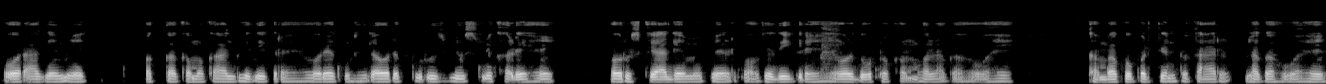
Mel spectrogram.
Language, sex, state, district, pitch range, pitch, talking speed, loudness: Hindi, male, Chhattisgarh, Sarguja, 125-130 Hz, 125 Hz, 210 wpm, -19 LUFS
